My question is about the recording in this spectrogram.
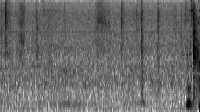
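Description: Quiet handling of card stock and washi tape as the tape is folded around the edge of the panel and pressed down, with a few faint ticks, one a little louder about three seconds in.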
